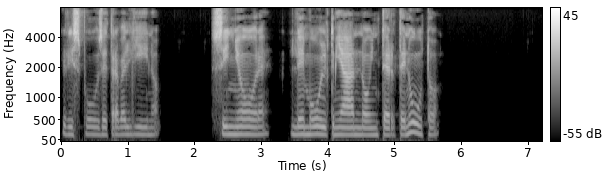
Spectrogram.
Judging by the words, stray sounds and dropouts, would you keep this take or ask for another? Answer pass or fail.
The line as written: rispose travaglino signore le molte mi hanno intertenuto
pass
